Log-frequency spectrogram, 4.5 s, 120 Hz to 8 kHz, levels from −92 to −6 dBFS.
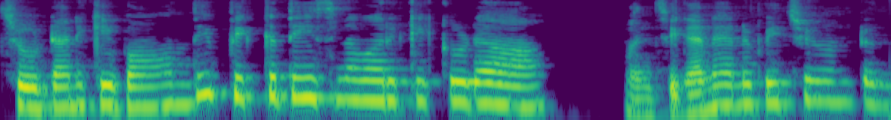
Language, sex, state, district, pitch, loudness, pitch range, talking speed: Telugu, female, Telangana, Nalgonda, 215 Hz, -23 LUFS, 195-240 Hz, 135 wpm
